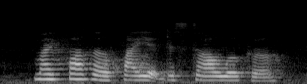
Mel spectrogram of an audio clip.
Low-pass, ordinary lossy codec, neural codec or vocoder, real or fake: 7.2 kHz; AAC, 48 kbps; codec, 16 kHz in and 24 kHz out, 1.1 kbps, FireRedTTS-2 codec; fake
